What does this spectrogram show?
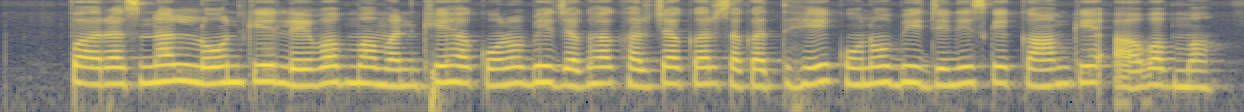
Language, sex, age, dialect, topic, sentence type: Chhattisgarhi, female, 25-30, Western/Budati/Khatahi, banking, statement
